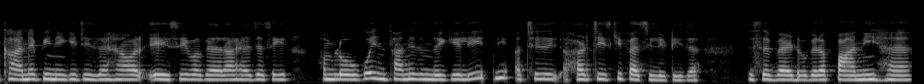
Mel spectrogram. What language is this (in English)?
Urdu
